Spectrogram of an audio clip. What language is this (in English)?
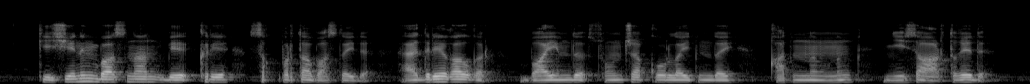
Kazakh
